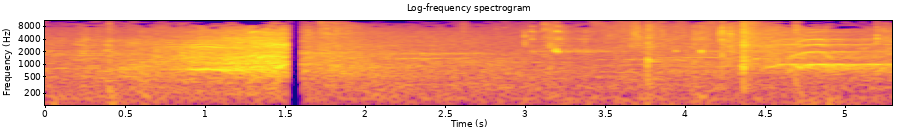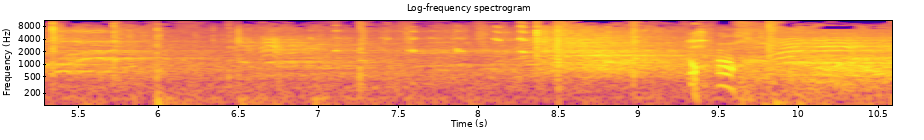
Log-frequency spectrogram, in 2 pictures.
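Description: Badminton rally: rackets striking the shuttlecock with sharp, irregular cracks, and players' shoes squeaking on the court mat. A swell of crowd noise comes about a second in and cuts off abruptly.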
